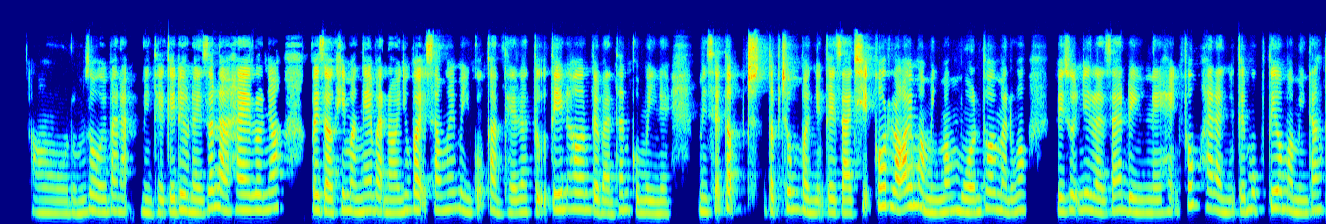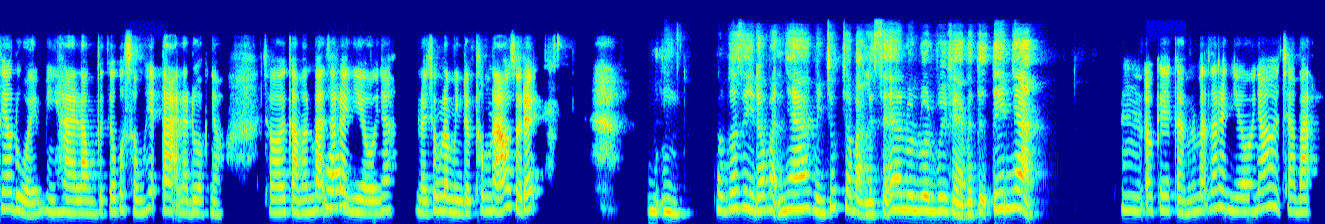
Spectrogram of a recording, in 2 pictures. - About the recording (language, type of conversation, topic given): Vietnamese, advice, Làm sao để bạn vững vàng trước áp lực xã hội về danh tính của mình?
- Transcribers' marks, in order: other background noise; tapping; distorted speech; static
